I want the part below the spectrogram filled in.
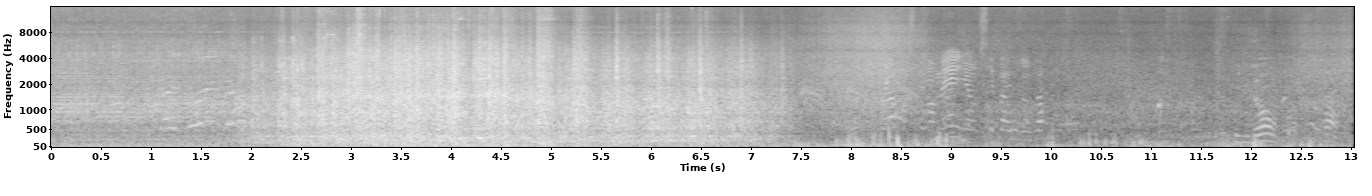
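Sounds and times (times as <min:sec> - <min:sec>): cable car wheels rumbling on rails: 0:00.0 - 0:07.7.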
